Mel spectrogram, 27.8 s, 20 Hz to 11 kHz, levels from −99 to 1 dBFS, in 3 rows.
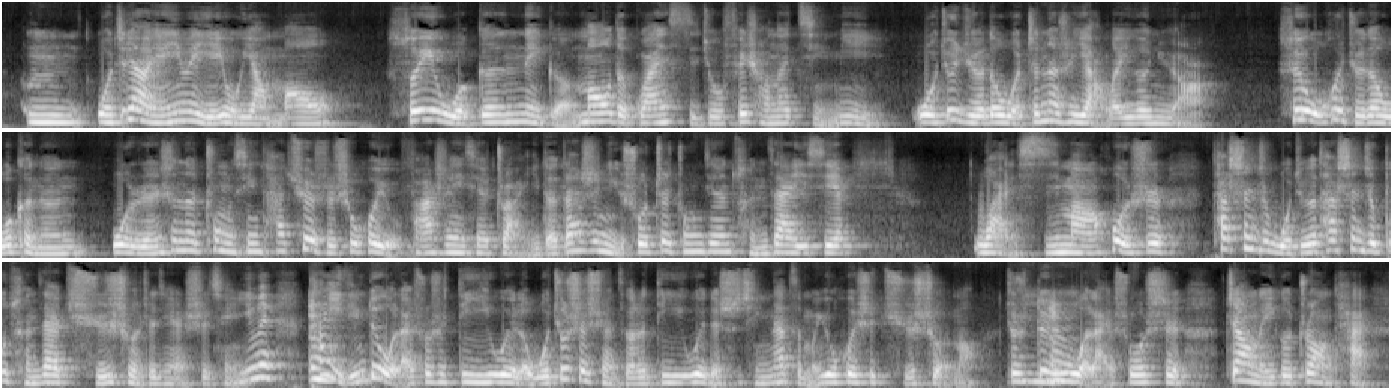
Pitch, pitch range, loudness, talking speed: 190 Hz, 175-210 Hz, -14 LUFS, 335 characters per minute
